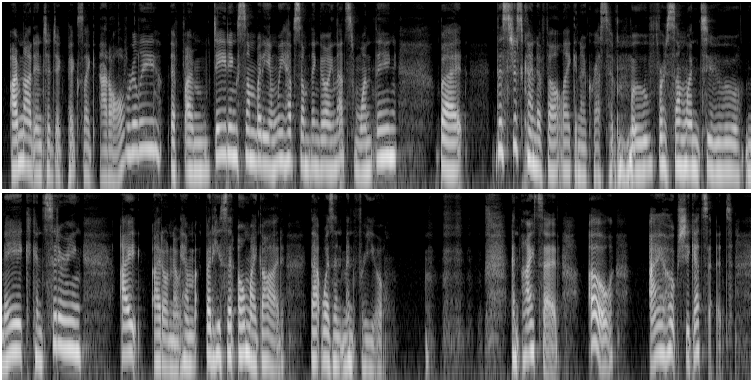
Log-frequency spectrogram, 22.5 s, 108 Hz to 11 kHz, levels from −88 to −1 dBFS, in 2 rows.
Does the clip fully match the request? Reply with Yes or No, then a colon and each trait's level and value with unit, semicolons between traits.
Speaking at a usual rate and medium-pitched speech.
Yes: average, 165 wpm; medium, 180 Hz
